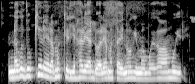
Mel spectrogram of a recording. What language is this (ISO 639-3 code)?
kik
